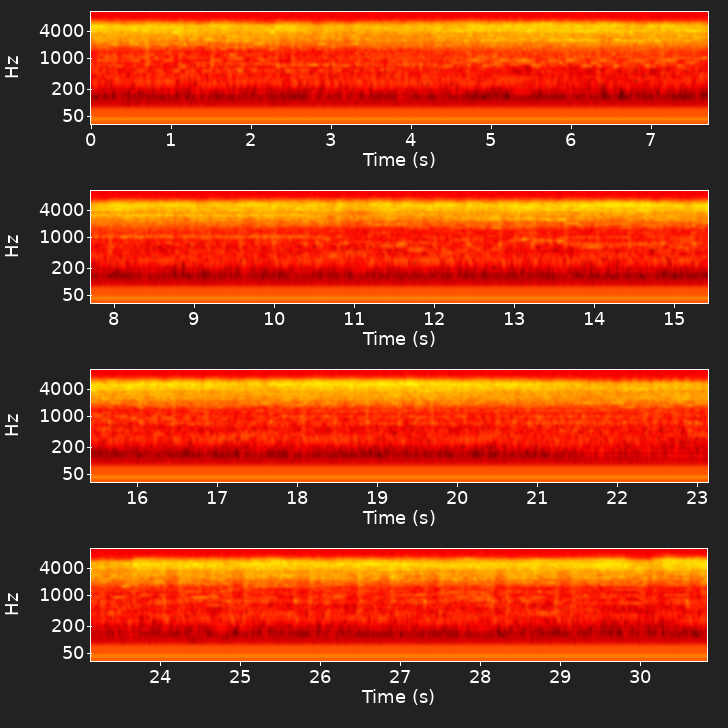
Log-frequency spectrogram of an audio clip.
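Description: Guitar-led music with strumming, the pair's skating program music, playing steadily with no commentary over it.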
